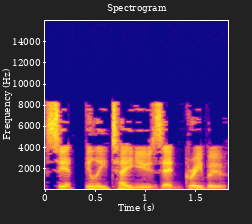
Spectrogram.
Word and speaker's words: Sveučilište u Zagrebu: The University of Zagreb, Croatian, Sveučilište u Zagrebu, pronounced Sit, ili te u Zgrebu, Latin, Universitas Studiorum Zagrebiensis, is the largest Croatian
